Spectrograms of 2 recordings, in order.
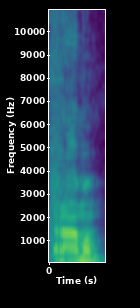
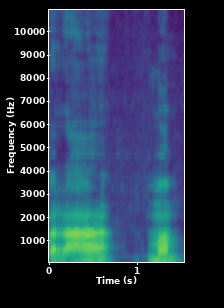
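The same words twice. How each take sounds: First: Said in the usual way. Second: रामम spoken very slowly, syllable by syllable; drawn-out word. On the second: Shown as a demonstration. Teacher slowly sounding out रामम for students. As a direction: spell out रामम slowly for the class. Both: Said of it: "अब रामम".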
